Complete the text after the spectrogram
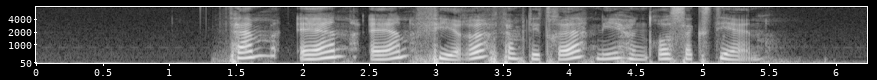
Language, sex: Norwegian, female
